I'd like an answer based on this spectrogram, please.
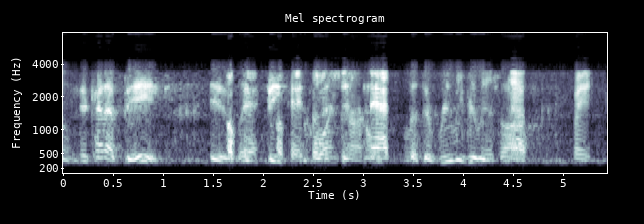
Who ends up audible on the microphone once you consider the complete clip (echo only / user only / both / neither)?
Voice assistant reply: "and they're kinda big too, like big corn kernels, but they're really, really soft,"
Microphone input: both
